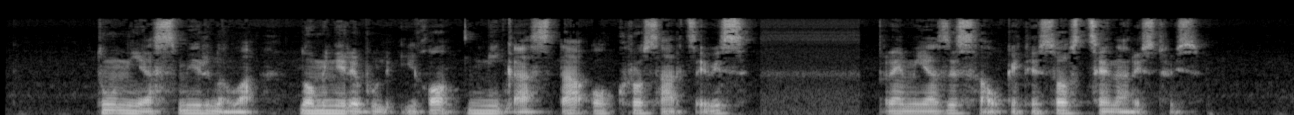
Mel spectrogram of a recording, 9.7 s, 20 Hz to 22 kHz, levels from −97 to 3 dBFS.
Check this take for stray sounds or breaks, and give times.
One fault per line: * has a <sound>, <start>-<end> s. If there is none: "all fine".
all fine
